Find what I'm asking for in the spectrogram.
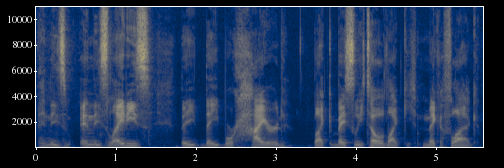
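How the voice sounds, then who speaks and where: A man's voice: mid-range voice, unhurried, no echo, clean studio sound. A man from Texas, co-hosting a casual podcast, swearing a lot and rambling with fillers. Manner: profane, rambling with many fillers. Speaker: podcast co-host. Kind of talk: casual crude banter.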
